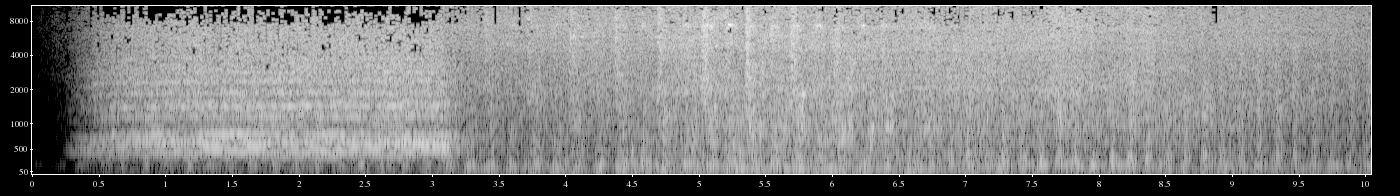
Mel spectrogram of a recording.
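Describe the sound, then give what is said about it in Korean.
A steam express train's whistle blows with stacked tones for about three seconds, then the train keeps rumbling and clattering steadily along the rails, loud, with no voices. It runs north on a moonless night from Gyeongseong Station toward Fengtian, China. “캄캄한 밤, 달도 없는 캄캄한 밤을 급행기차는 그 지금 자꾸 북쪽으로 북쪽으로 달아나고 있습니다.”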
